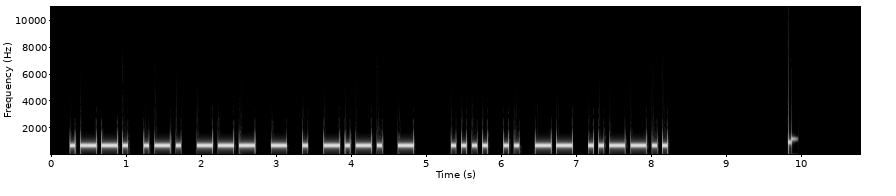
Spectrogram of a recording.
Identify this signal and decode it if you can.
Morse code, heard as a keyed tone, about 17 wpm, 700 Hz. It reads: PROTECT HIM?
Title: Sentences from Top 900 Words 17wpm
